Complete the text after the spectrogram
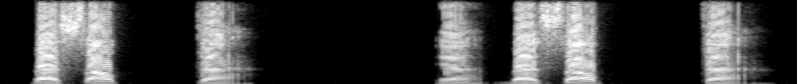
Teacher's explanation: Karena huruf ta sifatnya adalah hamas, ya, ta mengeluarkan aliran udara. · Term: idgham naqis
